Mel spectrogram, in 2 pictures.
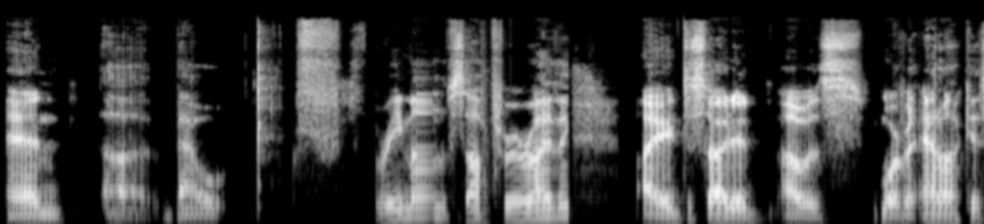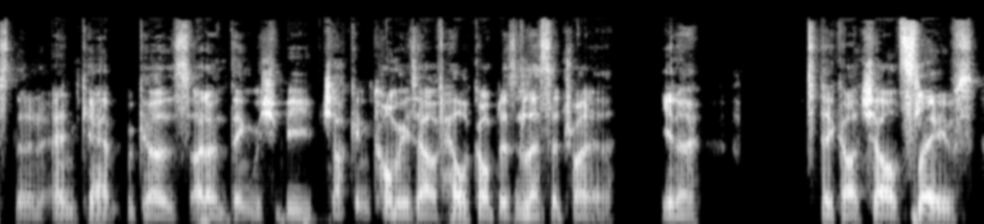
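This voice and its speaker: A man's voice: fairly low pitch, moderate pace, sharp tone, no room sound. A young man joking and mocking himself in a loose, casual chat among friends. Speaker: podcast co-host.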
